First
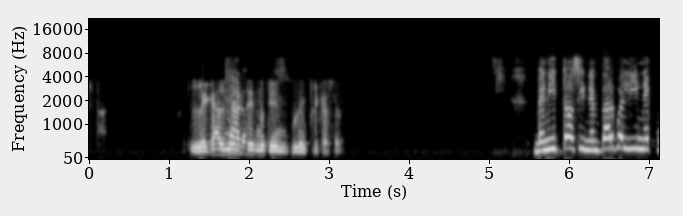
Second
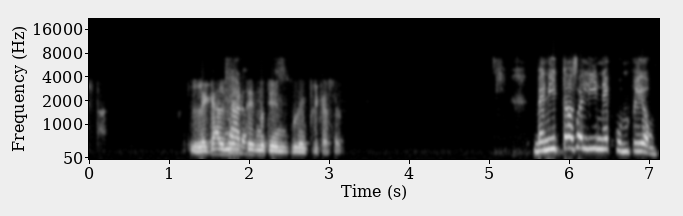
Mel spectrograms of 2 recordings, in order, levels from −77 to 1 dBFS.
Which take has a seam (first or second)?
second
